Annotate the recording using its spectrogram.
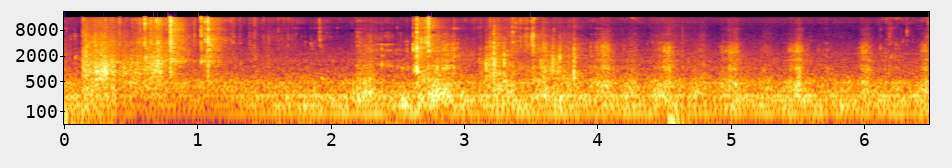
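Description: Potato chips being bitten and chewed close to the microphone: a string of irregular crunches, loudest around the first second and again about three seconds in.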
